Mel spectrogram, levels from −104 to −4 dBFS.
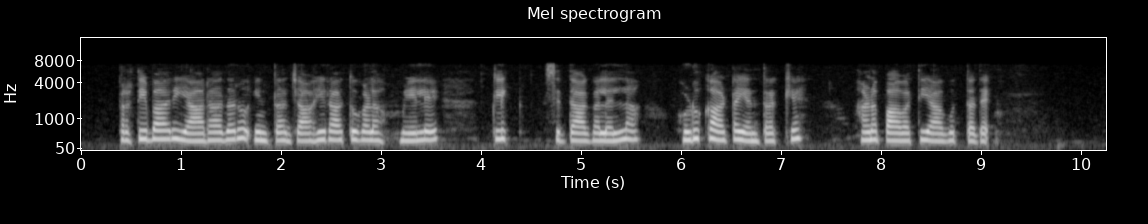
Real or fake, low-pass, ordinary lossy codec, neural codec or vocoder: real; 7.2 kHz; none; none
